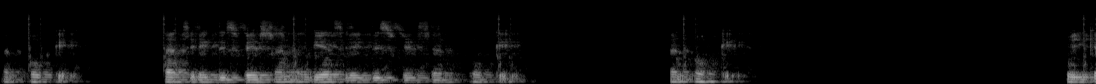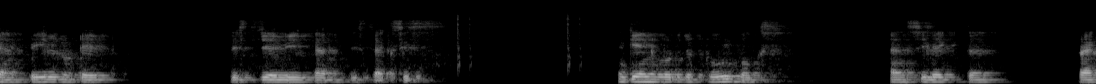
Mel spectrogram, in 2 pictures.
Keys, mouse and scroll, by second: 8.2 scroll up 1, 8.9 middle click.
